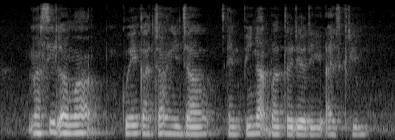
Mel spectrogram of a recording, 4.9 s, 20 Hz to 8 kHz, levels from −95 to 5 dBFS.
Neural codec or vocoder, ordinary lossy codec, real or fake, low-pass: codec, 16 kHz, 16 kbps, FunCodec, trained on LibriTTS, 50 frames a second; none; fake; 7.2 kHz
